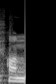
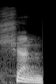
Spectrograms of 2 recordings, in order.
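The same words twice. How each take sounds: First: Said in the usual way. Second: শান blended as "shyan", not a straight "shan"; pronunciation model. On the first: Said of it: "সরাসরি শান নয়". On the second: Shown as a demonstration. Teacher correcting a too-straight ending, modelled pronunciation. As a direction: glide from sh into the vowel of শান. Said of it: "এরকম শান".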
